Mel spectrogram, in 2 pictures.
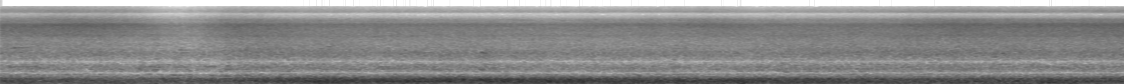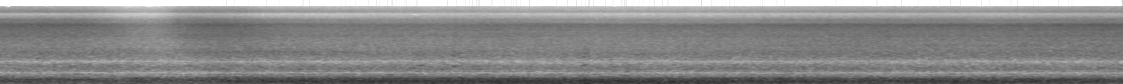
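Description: Steady low rumbling noise with no distinct events, swelling slightly about four seconds in and again a little past the middle.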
